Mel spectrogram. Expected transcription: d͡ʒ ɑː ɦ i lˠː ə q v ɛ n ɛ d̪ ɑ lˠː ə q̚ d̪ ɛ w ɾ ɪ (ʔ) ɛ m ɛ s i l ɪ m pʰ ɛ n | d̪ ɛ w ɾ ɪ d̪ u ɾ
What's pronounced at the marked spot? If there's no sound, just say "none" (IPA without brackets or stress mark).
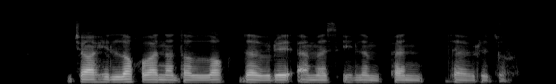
ʔ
